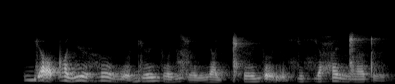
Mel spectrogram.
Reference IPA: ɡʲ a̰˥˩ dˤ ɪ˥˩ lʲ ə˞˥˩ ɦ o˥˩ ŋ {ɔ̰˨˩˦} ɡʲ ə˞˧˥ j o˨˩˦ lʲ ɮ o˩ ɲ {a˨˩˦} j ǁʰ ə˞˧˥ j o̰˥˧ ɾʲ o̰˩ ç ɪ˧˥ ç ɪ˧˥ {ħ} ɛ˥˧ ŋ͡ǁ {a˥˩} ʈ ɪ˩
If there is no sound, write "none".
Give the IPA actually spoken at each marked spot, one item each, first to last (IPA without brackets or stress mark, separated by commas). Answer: o̰˨˩˦, a˨˩˦, ħ, a˧˥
